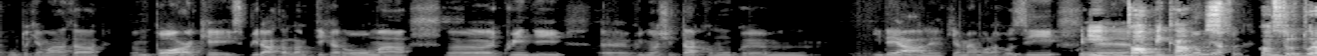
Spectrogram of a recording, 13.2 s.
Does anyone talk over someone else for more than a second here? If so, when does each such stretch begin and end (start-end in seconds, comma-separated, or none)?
10.7-12.4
